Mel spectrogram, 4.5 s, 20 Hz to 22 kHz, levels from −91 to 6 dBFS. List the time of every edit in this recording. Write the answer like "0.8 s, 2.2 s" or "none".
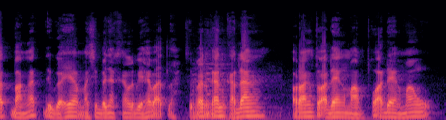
1.8 s, 2.7 s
